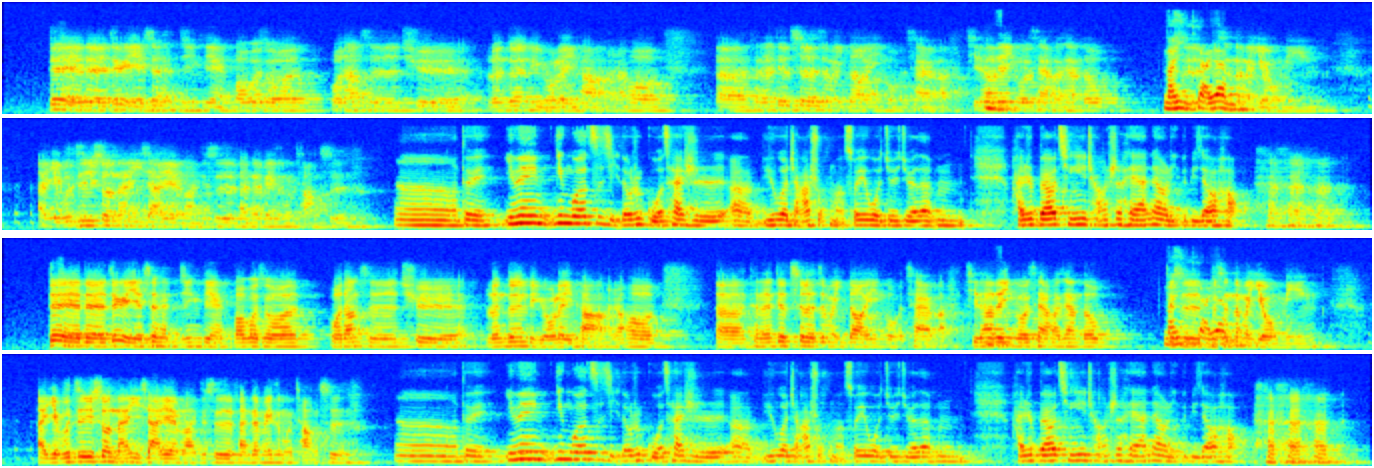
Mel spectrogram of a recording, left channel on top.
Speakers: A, on the right (about 75°); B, on the left (about 35°).
A: 对对，这个也是很经典。包括说我当时去伦敦旅游了一趟，然后呃，可能就吃了这么一道英国菜吧，其他的英国菜好像都
B: 嗯，难以下咽嘛。
A: 就是不是那么有名啊，也不至于说难以下咽吧，就是反正没怎么尝试。
B: 嗯，对，因为英国自己都是国菜是啊、鱼和炸薯嘛，所以我就觉得嗯，还是不要轻易尝试黑暗料理的比较好。
A: <laughs>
